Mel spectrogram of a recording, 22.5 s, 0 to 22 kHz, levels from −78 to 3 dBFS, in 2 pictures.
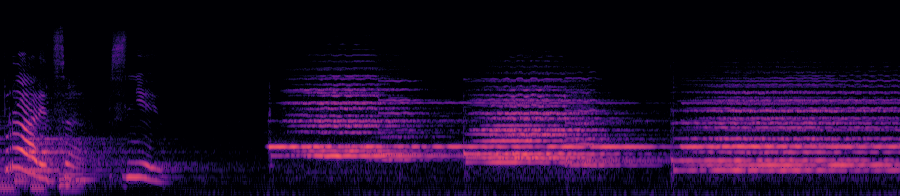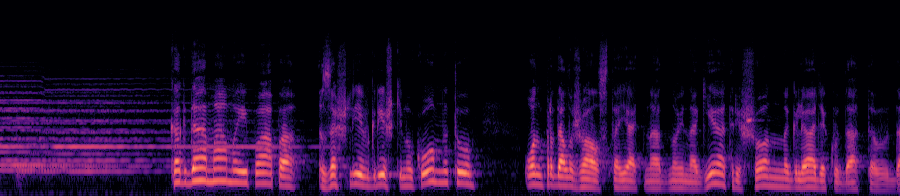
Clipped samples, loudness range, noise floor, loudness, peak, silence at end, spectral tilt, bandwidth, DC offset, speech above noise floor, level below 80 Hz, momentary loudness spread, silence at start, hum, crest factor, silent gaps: under 0.1%; 9 LU; -67 dBFS; -27 LUFS; -8 dBFS; 0 s; -6 dB/octave; 13 kHz; under 0.1%; 42 dB; -72 dBFS; 15 LU; 0 s; none; 20 dB; none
